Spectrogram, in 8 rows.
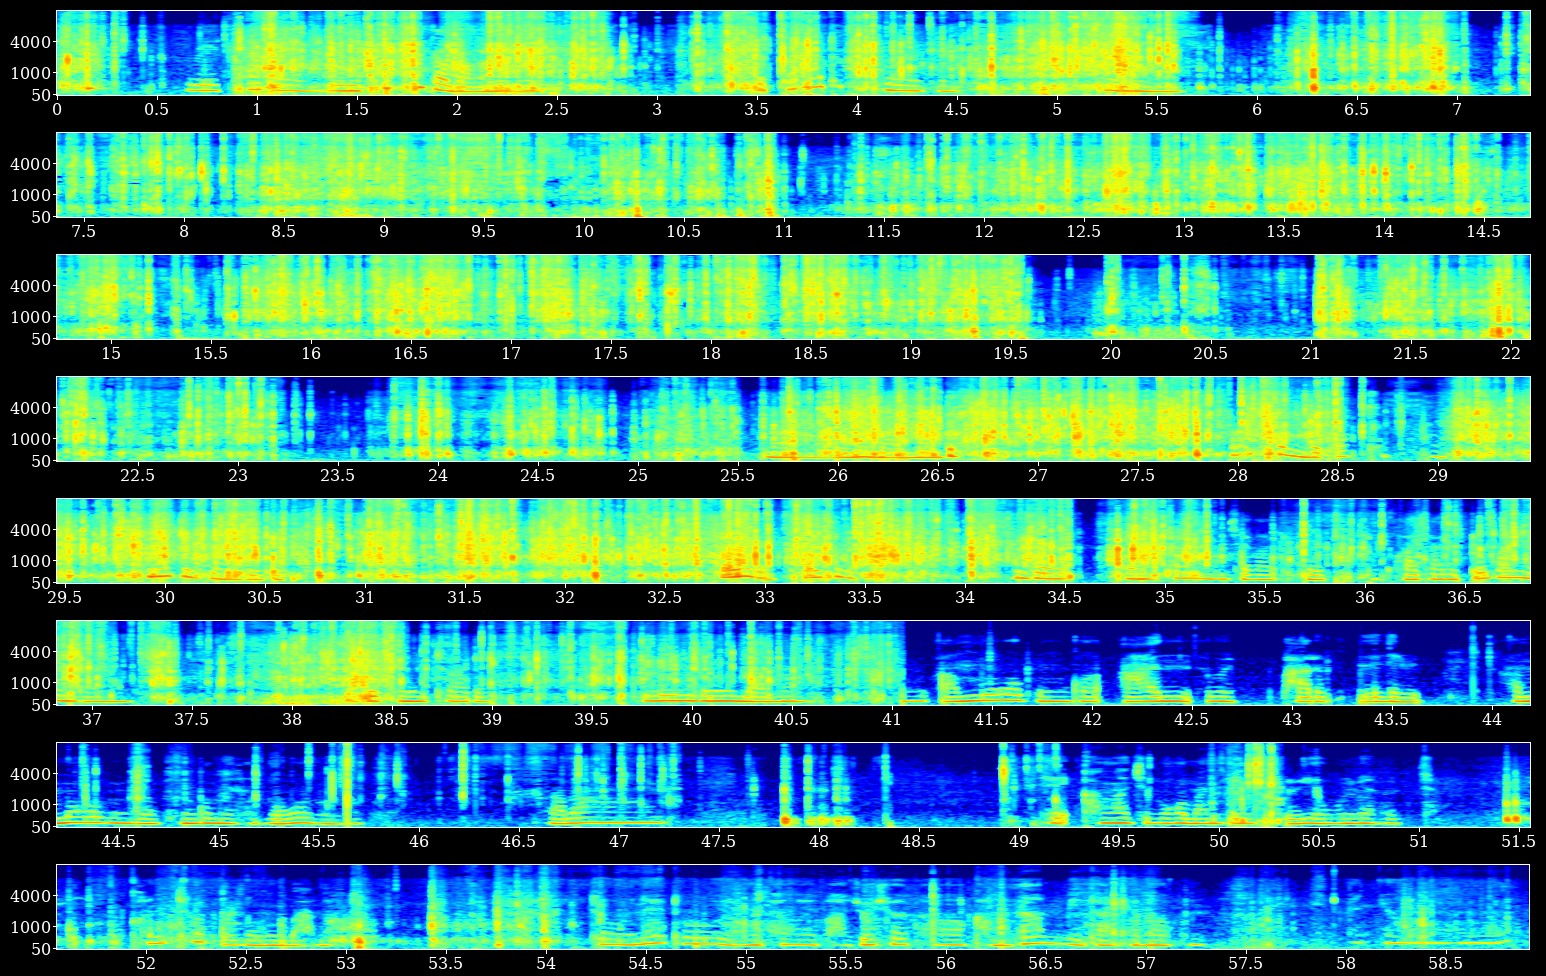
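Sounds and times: plastic wrappers crinkling: 0.0 - 41.1, 44.2 - 48.2, 48.9 - 50.6, 51.4 - 58.9.

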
